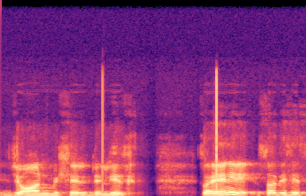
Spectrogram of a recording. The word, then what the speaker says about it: Jean-Michel Delire: Jean-Michel, so that's how they say, Jean-Michel Delire. So anyway, so this is how I know his pronunciation.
